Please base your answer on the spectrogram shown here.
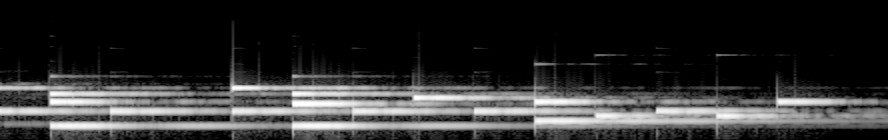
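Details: A gentle glockenspiel-like melody of struck, ringing chime notes in a slow lullaby rhythm, with no animal sound heard.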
